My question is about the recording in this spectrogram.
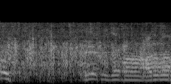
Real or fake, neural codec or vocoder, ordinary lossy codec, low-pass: fake; vocoder, 22.05 kHz, 80 mel bands, HiFi-GAN; none; 7.2 kHz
